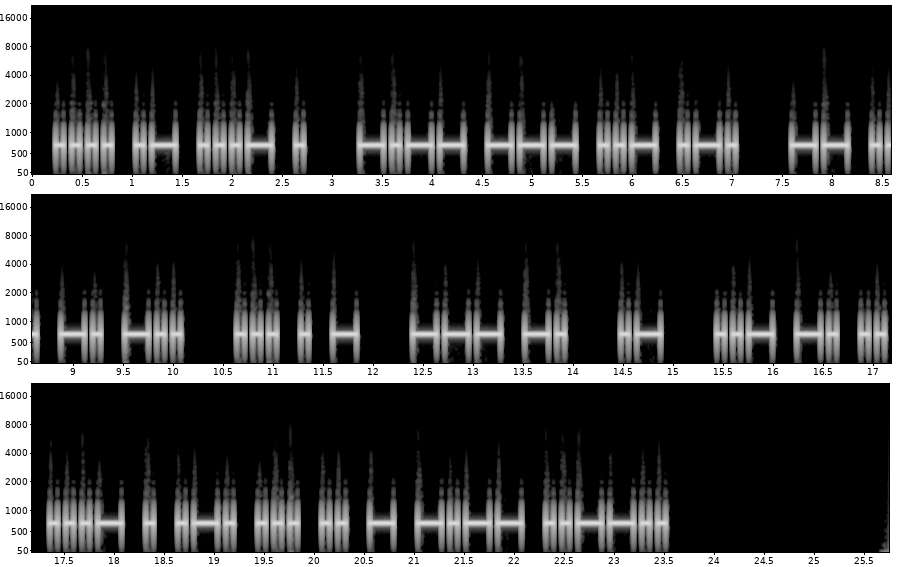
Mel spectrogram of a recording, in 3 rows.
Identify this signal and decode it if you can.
Morse code, heard as a keyed tone, about 15 wpm, 700 Hz. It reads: HAVE YOUR MIND SET ON A UNIVERSITY?
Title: Sentences from Top 1000 Words - Review Part 5 - 15wpm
